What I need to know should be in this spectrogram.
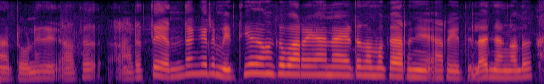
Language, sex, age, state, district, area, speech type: Malayalam, female, 60+, Kerala, Thiruvananthapuram, urban, spontaneous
